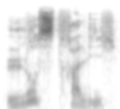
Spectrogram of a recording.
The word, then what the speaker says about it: Australie: L'Australie, final E not pronounced.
